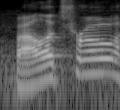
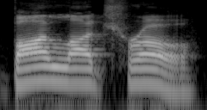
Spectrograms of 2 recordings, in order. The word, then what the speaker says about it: Balatro: I I'm from Finland. It's the first and last syllables. You stress.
